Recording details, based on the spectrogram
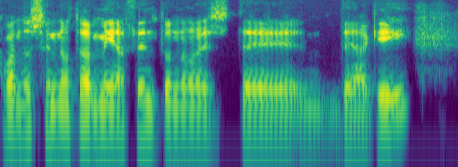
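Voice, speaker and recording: A man talks at a fairly slow pace with a British accent. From Britain. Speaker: podcast host and English coach. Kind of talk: interview conversation. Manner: halting, repeats words.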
